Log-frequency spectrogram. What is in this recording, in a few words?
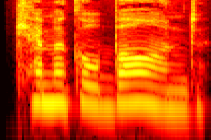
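"chemical bond", British English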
